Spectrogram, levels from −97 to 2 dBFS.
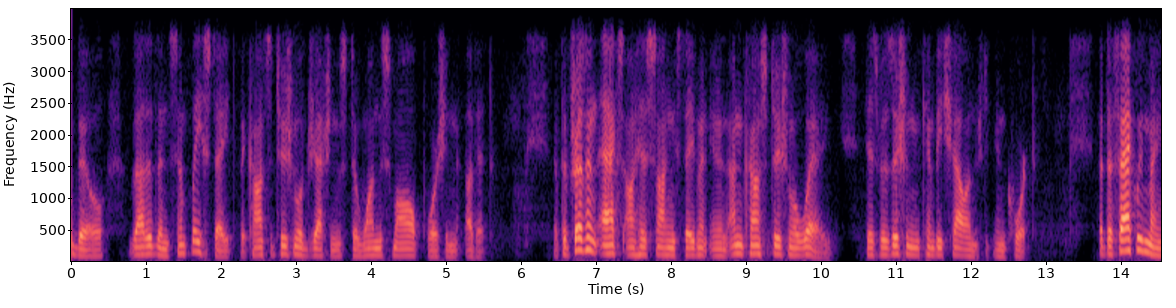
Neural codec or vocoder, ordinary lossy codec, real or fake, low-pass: codec, 16 kHz, 0.3 kbps, FocalCodec; Opus, 24 kbps; fake; 3.6 kHz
